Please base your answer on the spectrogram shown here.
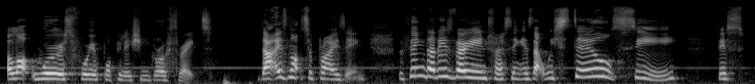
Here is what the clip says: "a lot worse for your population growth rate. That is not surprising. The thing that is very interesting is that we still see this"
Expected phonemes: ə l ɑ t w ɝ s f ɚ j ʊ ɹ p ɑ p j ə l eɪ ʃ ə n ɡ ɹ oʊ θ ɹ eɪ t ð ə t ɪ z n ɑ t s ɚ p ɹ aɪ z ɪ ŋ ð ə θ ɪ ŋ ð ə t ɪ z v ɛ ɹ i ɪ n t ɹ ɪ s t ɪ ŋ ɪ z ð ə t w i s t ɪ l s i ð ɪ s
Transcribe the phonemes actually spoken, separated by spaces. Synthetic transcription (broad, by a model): ə l ɑ t w ɝ s f ɚ j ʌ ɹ p ɑ p j ə l eɪ ʃ ə n ɡ ɹ oʊ θ ɹ eɪ t ð ə t ɪ z n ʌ t s ɚ p ɹ aɪ z ɪ ŋ ð ə θ ɪ ŋ ð ə t ɪ z v ɛ ɹ i ɪ n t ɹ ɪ s t ɪ ŋ ɪ z ð ə t w i s t ɪ l s i ð ɪ s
